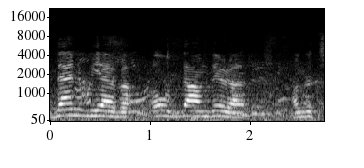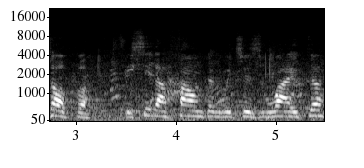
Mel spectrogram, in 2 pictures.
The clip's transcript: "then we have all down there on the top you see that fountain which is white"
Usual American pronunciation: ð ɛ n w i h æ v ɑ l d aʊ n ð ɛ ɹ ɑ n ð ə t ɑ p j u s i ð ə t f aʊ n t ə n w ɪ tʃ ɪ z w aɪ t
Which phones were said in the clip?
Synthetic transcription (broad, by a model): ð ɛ n w i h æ v ɑ l d aʊ n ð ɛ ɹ ɑ n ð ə t ɑ p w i s i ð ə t f aʊ n t ə n w ɪ tʃ ɪ z w aɪ t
